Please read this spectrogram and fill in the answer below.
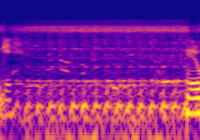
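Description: Massey Ferguson tractor's diesel engine idling with an even low rumble, under a steady high insect buzz.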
